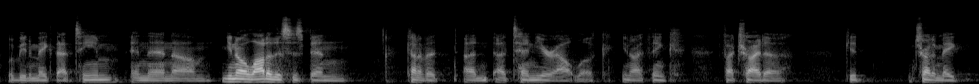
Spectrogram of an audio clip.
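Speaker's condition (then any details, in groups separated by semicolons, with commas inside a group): No condition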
